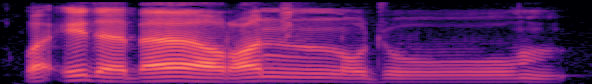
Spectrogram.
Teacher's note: القلقلة في الدال لا تقربها إلى الكسر وإدبار لا تقل وإدبار إدي لا هذا خطأ في الأداء قلقلة · الكسر وإدبار لا تقل وإدبار إدي لا هذا خطأ في الأداء قلقلة قرب إلى الفتح مطلقة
